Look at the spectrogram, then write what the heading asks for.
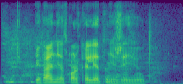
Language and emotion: Russian, neutral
